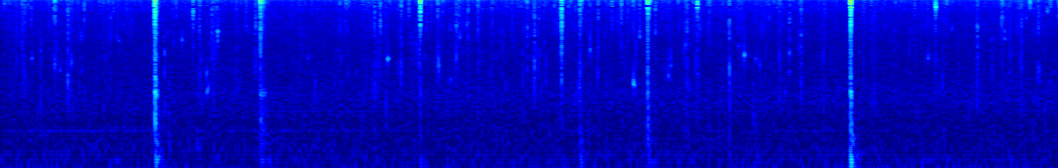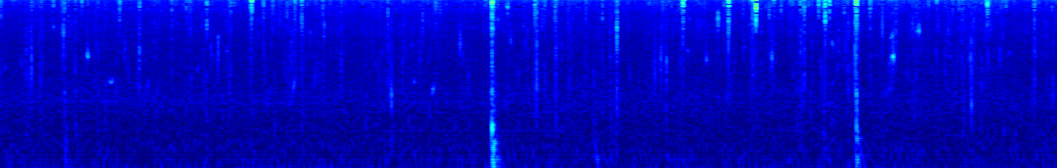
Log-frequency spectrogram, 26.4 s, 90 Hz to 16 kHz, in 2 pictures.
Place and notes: {"title": "Utena, Lithuania, raindrops on swamp", "date": "2021-12-18 16:00:00", "description": "cold and rain at the local swamp. water drops are falling on partly melted ice. unfortunatelly, I had no better mic to record than this smallest Instamic recording device", "latitude": "55.52", "longitude": "25.60", "altitude": "105", "timezone": "Europe/Vilnius"}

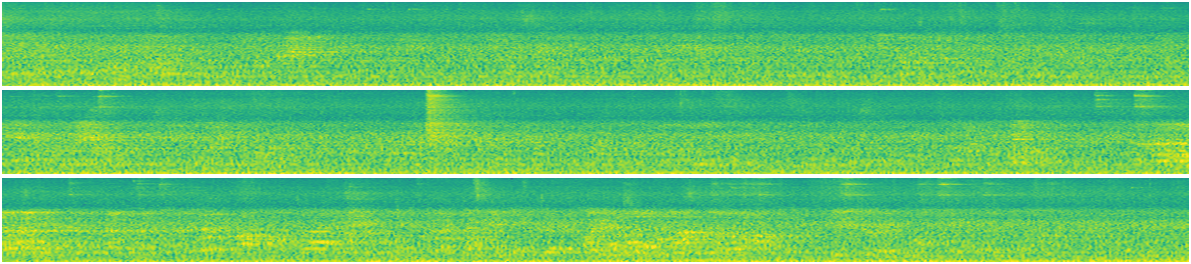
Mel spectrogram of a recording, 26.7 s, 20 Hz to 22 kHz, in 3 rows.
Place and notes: {"title": "國光客運, Kaohsiung City - In the bus station hall", "date": "2014-05-16 12:03:00", "description": "In the bus station hall", "latitude": "22.64", "longitude": "120.30", "altitude": "12", "timezone": "Asia/Taipei"}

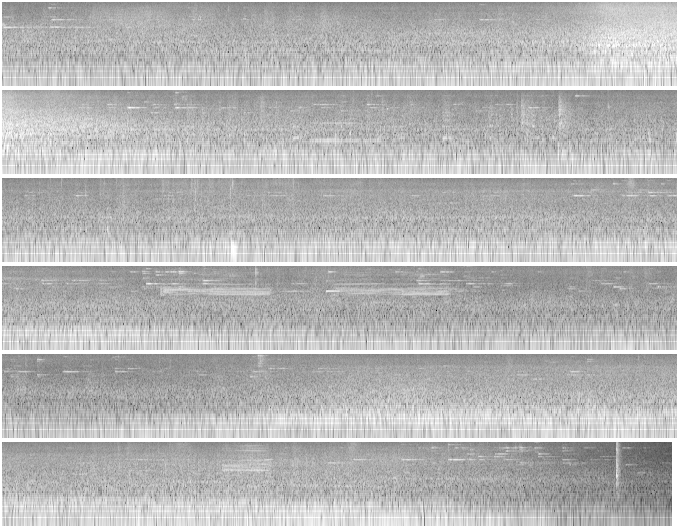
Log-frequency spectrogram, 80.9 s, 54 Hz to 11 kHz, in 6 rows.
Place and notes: {"title": "St. Richmond, CA, USA - Street Daily", "date": "2013-11-13 13:00:00", "description": "I'm having the microphone pointed at the street and recorded some daily street sounds of the neighborhood.", "latitude": "37.94", "longitude": "-122.36", "altitude": "10", "timezone": "America/Los_Angeles"}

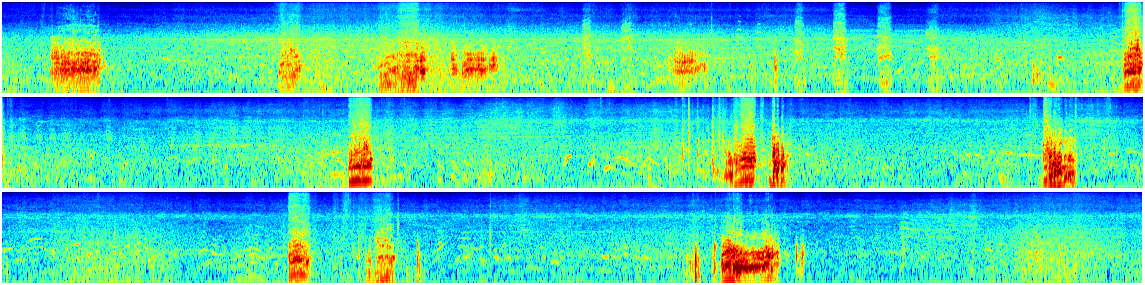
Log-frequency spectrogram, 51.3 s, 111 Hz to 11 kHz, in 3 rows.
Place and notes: {"title": "Caleta Portales - Sea lions close to the port", "date": "2015-11-25 10:00:00", "description": "Sea lions close to the fish sellers at Caleta Portales.\nRecorded by a MS Schoeps CCM41+CCM8", "latitude": "-33.03", "longitude": "-71.59", "altitude": "12", "timezone": "America/Santiago"}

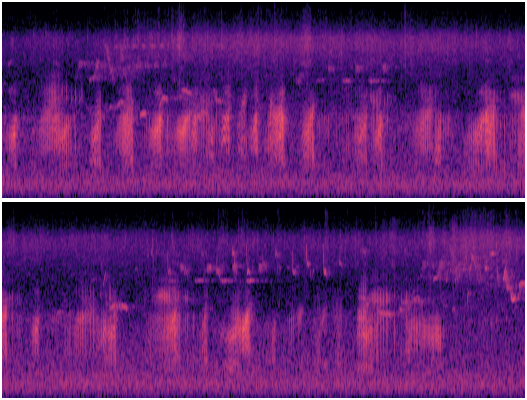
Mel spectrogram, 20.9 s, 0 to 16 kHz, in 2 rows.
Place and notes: {"title": "Pakalniai, Lithuania, swamp, frogs, wind", "date": "2020-05-09 15:50:00", "description": "sitting at the swamp in a windy day", "latitude": "55.43", "longitude": "25.48", "altitude": "164", "timezone": "Europe/Vilnius"}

